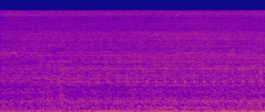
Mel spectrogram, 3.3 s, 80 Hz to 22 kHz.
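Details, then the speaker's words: 2004 Honda Pilot 3.5L with a new fuel pump, previously a crank no-start with dead battery, now started with coil cover off: steady, even low rumble with no misses, knocks or hunting; normal idle. "Yeah, it's actually running pretty smooth. So I'm kind of surprised."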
